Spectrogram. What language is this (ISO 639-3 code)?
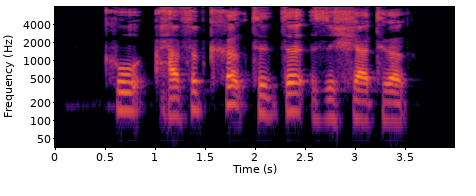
ady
